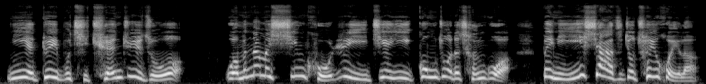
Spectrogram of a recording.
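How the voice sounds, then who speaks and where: A woman's voice: mid-range voice, big pitch swings, unhurried, no room sound, studio quality. A woman voicing a young female crew member who speaks coldly and grumbles. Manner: cold, sharp complaining.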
